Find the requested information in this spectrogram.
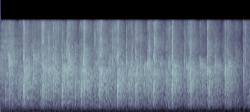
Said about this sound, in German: Vielen Dank auch an jeden Einzelnen, auch an das ganze Team, das vorab da ist, das aufbaut, das mit die probt, das dient, das in der Technik ist. Richtig, gebt denen mal auch einen dicken Applaus.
